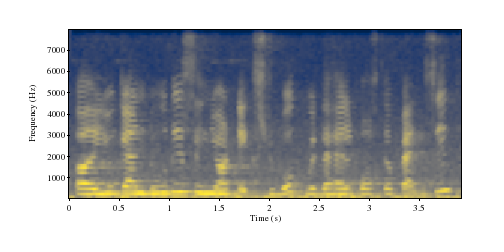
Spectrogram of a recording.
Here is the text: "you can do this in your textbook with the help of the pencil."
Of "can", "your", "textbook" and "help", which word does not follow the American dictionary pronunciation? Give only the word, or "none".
none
